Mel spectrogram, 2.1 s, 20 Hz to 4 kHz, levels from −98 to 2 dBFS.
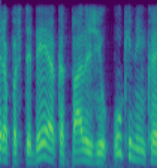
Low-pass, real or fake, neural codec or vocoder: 3.6 kHz; fake; codec, 16 kHz, 2 kbps, X-Codec, WavLM features, trained on Multilingual LibriSpeech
